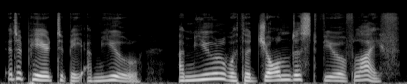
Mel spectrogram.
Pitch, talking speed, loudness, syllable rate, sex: 185 Hz, 190 wpm, -17 LUFS, 5.1 syllables/s, female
